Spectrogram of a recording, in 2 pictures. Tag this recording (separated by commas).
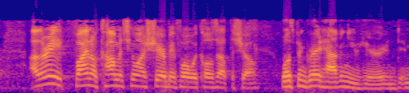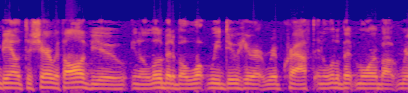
Speech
